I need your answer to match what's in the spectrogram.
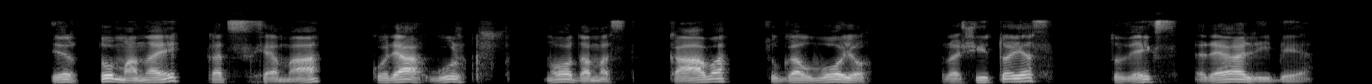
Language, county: Lithuanian, Šiauliai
